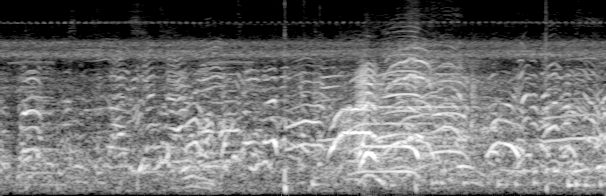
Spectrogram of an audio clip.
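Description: A soccer ball is kicked with dull thumps.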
